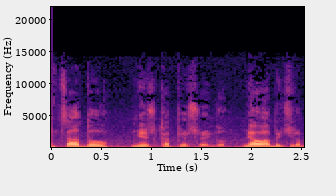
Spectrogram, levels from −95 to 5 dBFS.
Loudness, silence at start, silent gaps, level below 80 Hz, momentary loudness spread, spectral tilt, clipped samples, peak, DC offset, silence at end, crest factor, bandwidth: -19 LUFS; 0 s; none; -40 dBFS; 13 LU; -6.5 dB/octave; under 0.1%; -2 dBFS; under 0.1%; 0 s; 16 dB; 13 kHz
